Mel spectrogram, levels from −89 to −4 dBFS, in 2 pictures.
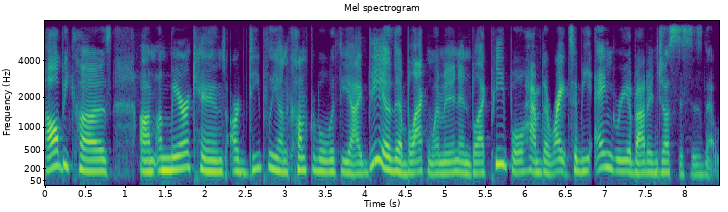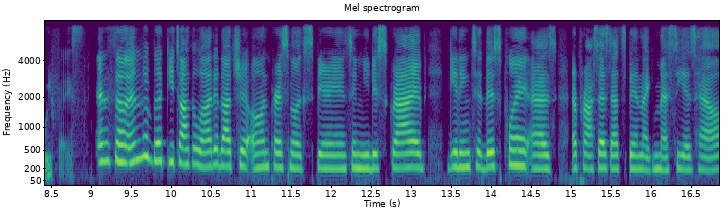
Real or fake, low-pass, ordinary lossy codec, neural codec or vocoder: fake; 7.2 kHz; Opus, 64 kbps; codec, 16 kHz, 2 kbps, X-Codec, HuBERT features, trained on balanced general audio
